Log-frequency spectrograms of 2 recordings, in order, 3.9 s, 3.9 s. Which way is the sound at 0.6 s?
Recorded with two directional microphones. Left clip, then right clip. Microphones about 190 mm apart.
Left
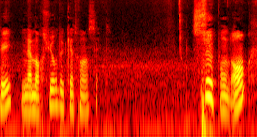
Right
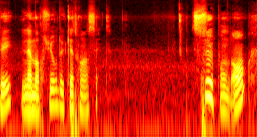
15° right (ahead or behind).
